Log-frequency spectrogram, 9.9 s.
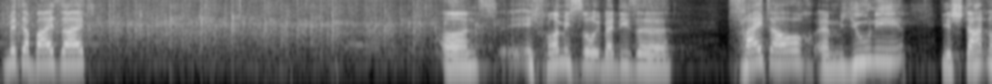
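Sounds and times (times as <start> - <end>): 
speech: 0.0 - 1.0, 4.4 - 9.9
audience applause: 0.0 - 5.0.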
